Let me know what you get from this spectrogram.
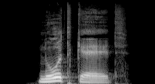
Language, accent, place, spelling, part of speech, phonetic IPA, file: German, Germany, Berlin, Notgeld, noun, [ˈnoːtɡɛlt], De-Notgeld.ogg
- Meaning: notgeld (money issued by an institution in a time of economic or political crisis, usually without official sanction from the central government)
